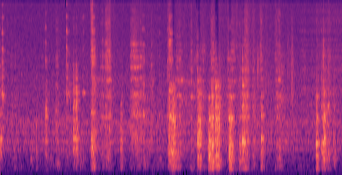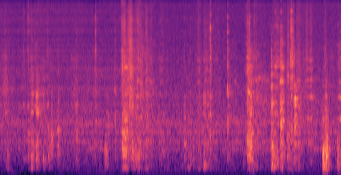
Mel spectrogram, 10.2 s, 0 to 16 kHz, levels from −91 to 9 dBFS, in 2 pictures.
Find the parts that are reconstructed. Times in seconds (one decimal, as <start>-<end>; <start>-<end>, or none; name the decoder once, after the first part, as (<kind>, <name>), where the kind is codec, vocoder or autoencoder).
4.5-7.2 (autoencoder, DAC-VAE)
